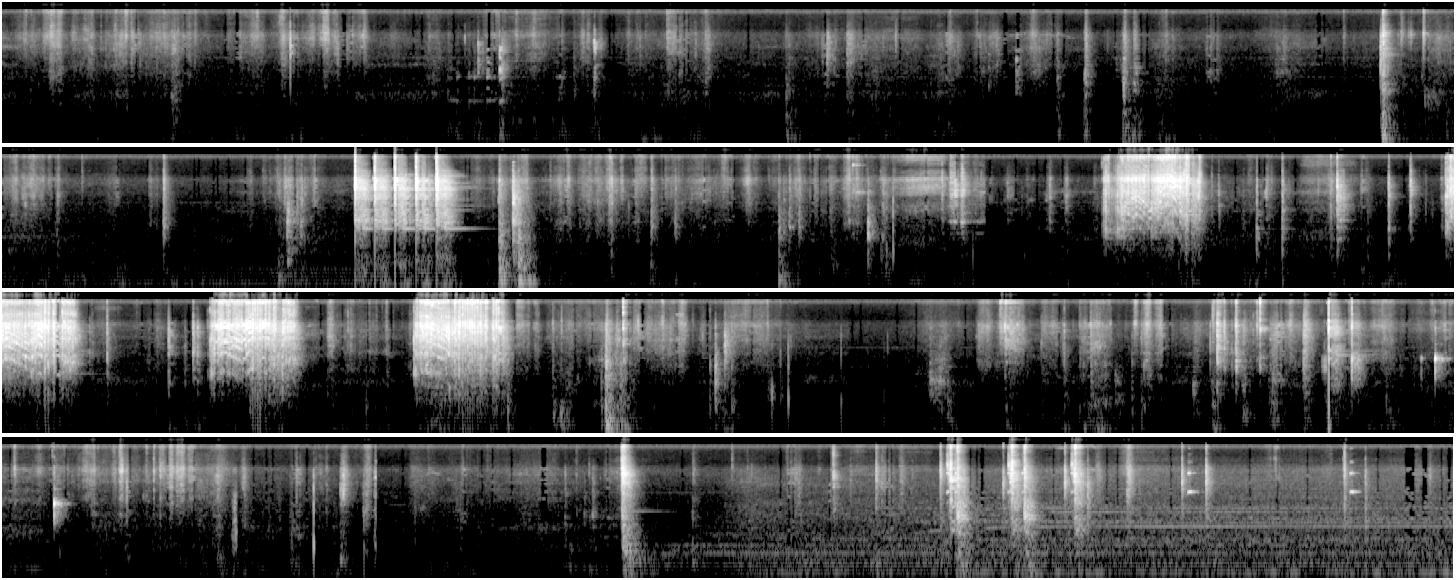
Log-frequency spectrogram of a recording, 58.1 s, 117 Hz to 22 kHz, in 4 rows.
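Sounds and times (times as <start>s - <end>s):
power tool bursts: 29.0s - 29.8s.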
